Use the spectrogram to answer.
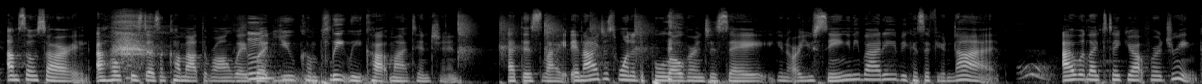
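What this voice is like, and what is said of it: Smooth radio-announcer voice. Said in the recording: “that was like your radio voice, too.”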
